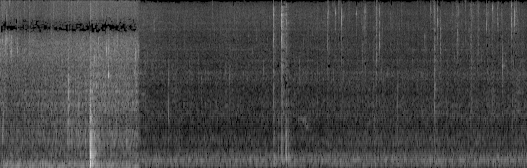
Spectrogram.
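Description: Battered spinach-leaf fritters frying in hot oil in a pan, a steady sizzle with scattered crackles and pops. A sharp click about two seconds in is the loudest sound, and a little later the sizzle drops suddenly to a quieter level.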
